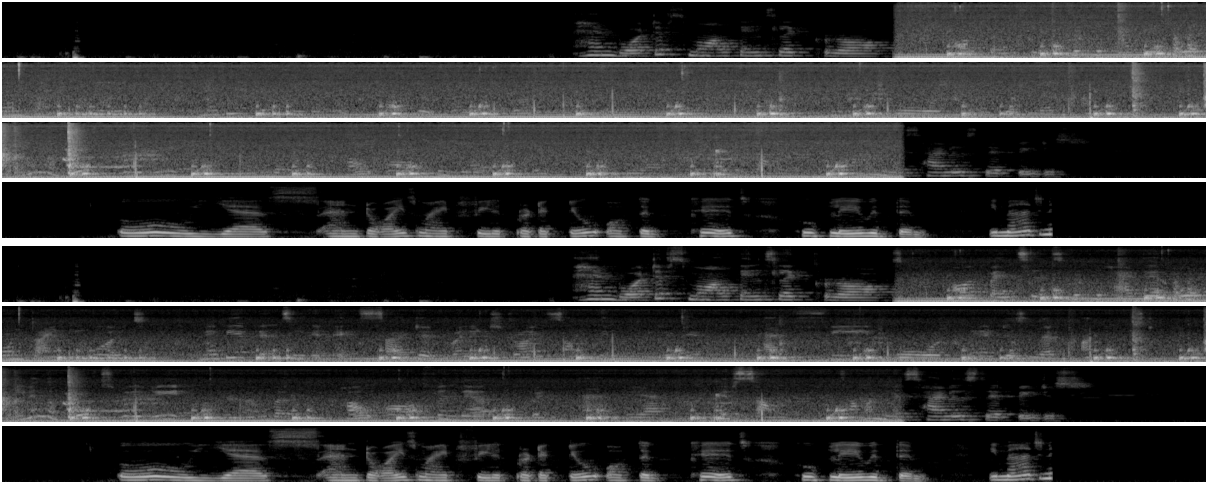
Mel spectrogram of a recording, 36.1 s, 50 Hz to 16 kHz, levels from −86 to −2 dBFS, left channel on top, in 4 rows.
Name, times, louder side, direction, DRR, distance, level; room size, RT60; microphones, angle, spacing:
voice 1, 4.3-8.0 8.3-10.1 10.5-14.5 14.7-17.6 18.1-24.0 24.4-26.2, right 2 dB, 45° right, 5.7 m, -46 dB
sound 1, 6.7-24.8, left 2 dB, 75° left, 1.8 m, -32 dB
voice 2, 28.0-34.0 34.5-35.0, right 1 dB, 25° right, 1.3 m, -36 dB
head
